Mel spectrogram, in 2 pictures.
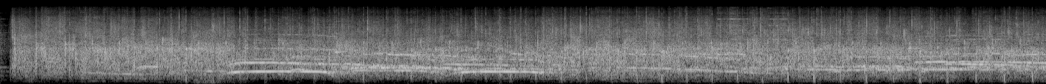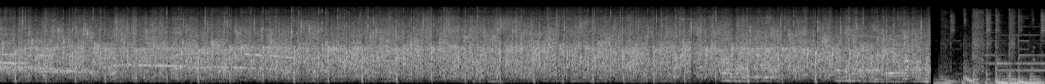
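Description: Audience applauding steadily, with voices calling out over the clapping in the first half. The applause cuts off abruptly just before the end.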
